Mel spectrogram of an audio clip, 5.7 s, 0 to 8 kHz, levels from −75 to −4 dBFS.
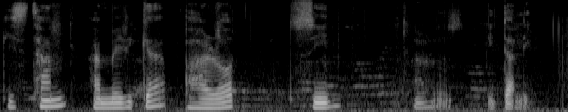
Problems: continuous background conversations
